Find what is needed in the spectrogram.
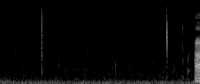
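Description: A man sipping a drink from a wine glass close to a handheld microphone: faint swallowing with two small clicks, over a low hum, then a satisfied "ah" at the very end.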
